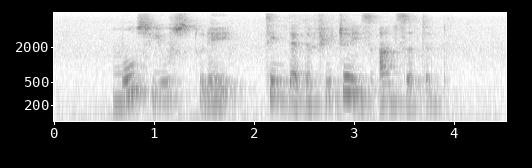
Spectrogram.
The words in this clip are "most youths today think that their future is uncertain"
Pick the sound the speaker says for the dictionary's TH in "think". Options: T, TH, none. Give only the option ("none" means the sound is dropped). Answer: T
